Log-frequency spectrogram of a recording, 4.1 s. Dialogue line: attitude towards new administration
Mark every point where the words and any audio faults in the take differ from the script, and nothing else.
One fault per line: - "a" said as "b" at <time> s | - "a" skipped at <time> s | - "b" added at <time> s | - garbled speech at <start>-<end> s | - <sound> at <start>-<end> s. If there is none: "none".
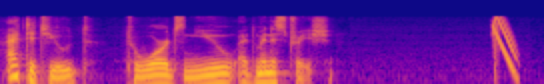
- chirp at 3.7-3.9 s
